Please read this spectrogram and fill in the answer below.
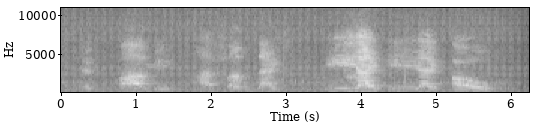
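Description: A young child singing a string of short, unclear syllables, with a steady electrical hum underneath.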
